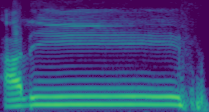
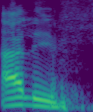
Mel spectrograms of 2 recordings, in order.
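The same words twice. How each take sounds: First: The vowel is drawn out and lengthened. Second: The vowel is kept short, not drawn out. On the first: The speaker calls it wrong. "অনেকে উচ্চারণ করে আলিফ, এভাবে উচ্চারণ হবে না" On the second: The speaker calls it right. "এ অক্ষরে কোনো টান হবে না"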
